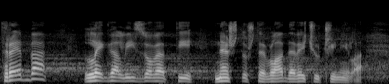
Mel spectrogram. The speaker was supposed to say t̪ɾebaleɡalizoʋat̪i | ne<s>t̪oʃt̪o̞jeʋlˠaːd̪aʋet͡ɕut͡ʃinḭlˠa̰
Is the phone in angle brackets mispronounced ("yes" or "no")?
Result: yes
